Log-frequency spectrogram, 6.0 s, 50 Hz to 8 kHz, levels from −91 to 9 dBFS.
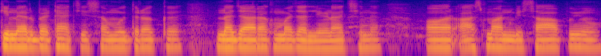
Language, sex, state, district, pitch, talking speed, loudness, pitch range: Garhwali, male, Uttarakhand, Tehri Garhwal, 110 Hz, 150 wpm, -19 LUFS, 110-115 Hz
